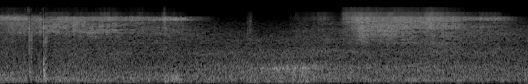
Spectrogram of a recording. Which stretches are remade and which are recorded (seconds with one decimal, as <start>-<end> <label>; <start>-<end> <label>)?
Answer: 0.0-3.2 recorded; 3.2-4.6 remade; 4.6-5.3 recorded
